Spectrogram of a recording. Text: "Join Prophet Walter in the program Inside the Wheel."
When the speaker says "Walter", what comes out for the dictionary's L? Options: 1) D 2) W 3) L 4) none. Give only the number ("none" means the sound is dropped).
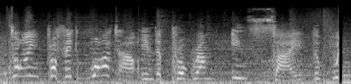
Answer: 4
